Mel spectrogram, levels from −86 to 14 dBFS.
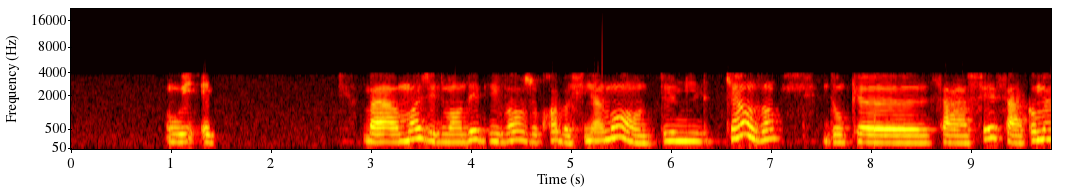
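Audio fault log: Throughout: iLBC codec. The speech is confined to a narrowband channel with nothing above 4 kHz, so it sounds dull and boxed in. Each 20 ms frame is coded on its own. The result is a plainly audible rough, synthetic grain, which fits a rate of about 15.2 kbps.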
